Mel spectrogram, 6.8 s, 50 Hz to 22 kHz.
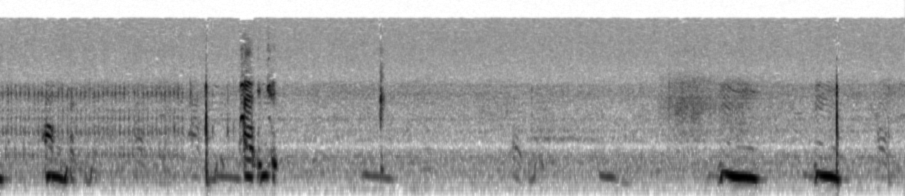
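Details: Sharp-tailed grouse dance at Wainwright, Alberta, 2015, with low hollow coos dropping slightly in pitch, scattered through the recording alongside sharp clicks and brief rattling bursts, and two clear coos close together near the end.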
